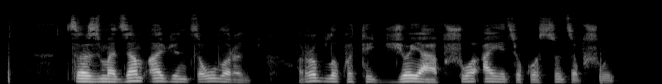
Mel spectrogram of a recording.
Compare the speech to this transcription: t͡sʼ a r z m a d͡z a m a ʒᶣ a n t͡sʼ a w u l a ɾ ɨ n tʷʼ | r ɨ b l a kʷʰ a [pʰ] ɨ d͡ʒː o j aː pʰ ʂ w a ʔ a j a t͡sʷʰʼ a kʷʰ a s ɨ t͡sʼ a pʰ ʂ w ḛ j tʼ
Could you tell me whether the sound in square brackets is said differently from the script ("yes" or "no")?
yes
